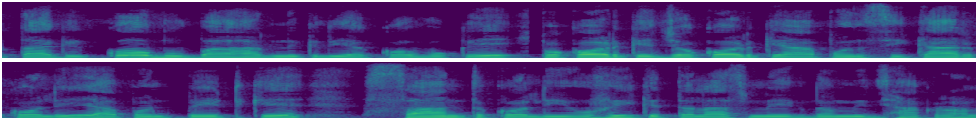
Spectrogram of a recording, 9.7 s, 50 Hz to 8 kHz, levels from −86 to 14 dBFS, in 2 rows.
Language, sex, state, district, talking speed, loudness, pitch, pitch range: Bhojpuri, male, Uttar Pradesh, Deoria, 185 wpm, -25 LUFS, 160 Hz, 155-175 Hz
